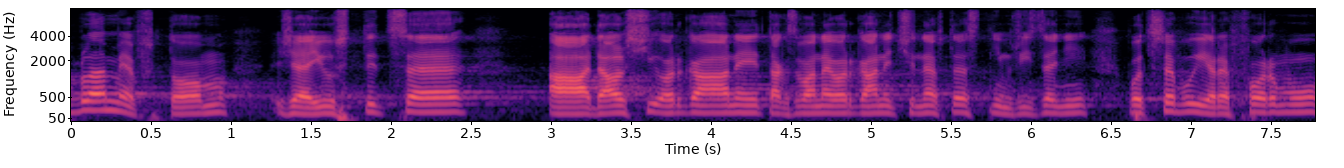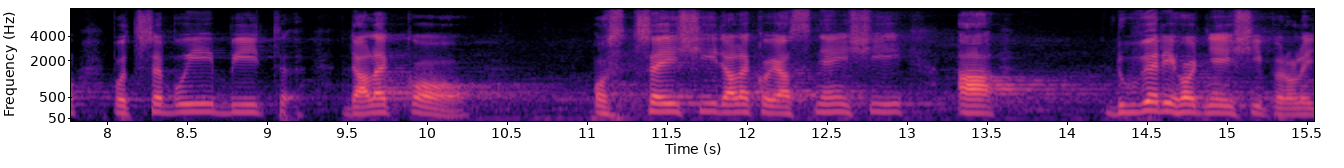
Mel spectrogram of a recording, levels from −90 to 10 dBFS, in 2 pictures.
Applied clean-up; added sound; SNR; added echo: none; none; none; none.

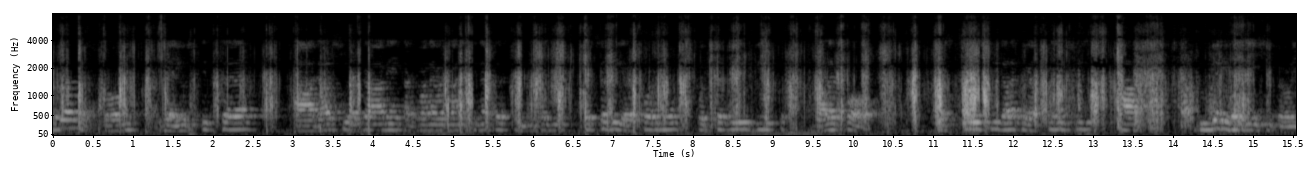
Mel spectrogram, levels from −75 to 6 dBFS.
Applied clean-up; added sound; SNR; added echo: none; Run; -4 dB; reverberation time 0.6 s.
